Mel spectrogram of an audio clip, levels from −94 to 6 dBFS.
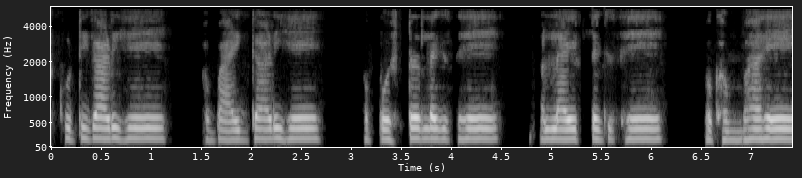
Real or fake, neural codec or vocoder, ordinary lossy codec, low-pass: fake; vocoder, 44.1 kHz, 128 mel bands every 512 samples, BigVGAN v2; AAC, 32 kbps; 5.4 kHz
